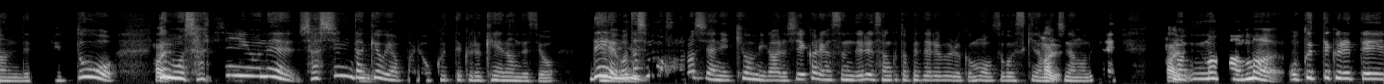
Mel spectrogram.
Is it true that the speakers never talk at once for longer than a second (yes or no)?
yes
